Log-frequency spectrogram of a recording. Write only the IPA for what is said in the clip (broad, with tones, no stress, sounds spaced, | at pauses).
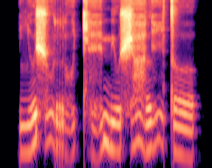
ʎ ɯ˩˥ ʃ ṳ˧˥˧ r o̤˨˩˦ cʰ e̤˨˩˦ mʲ u˨ ʃ a̤˧˥˧ l i̤˧˥˧ t ɤ˦˨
